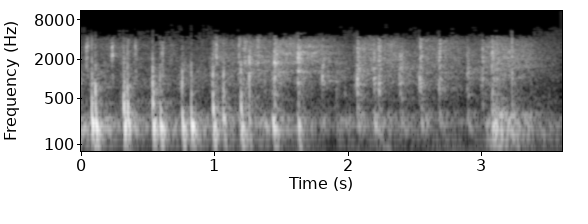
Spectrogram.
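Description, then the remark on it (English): A rapid, uneven clatter of hooves on a hard floor, like a horse trotting indoors, with many sharp knocks in quick succession at a fairly steady, moderate loudness. “Hey, that sounded like a horse.”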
